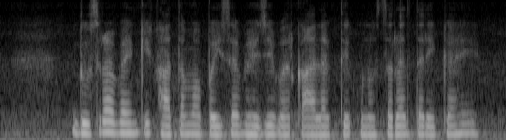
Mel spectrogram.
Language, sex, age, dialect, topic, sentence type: Chhattisgarhi, female, 56-60, Western/Budati/Khatahi, banking, question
